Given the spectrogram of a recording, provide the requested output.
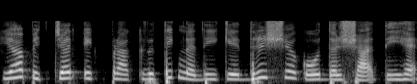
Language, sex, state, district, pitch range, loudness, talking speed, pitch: Hindi, female, Chhattisgarh, Raipur, 230-280 Hz, -18 LUFS, 145 wpm, 250 Hz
